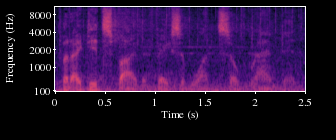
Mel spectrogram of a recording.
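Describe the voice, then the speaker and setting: Casting: male actor for stern order guard in a game, deep, formal, buried in loud ambience. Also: normal speed, very noisy, lightly acted. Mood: matter-of-fact. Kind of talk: video game background dialogue.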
